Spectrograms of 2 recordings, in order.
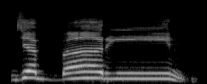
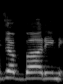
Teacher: جب با سختی سے جوڑنا ہے کیوں کیونکہ با پہ تشدید ہے ڈبل با ہے جب پہلے با پڑھا گیا پھر جب با دو با پڑھا جائے گا.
